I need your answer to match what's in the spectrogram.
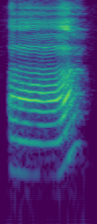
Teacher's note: ah, which is a mid-jaw vowel and a neutral vowel.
